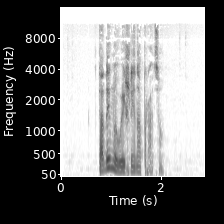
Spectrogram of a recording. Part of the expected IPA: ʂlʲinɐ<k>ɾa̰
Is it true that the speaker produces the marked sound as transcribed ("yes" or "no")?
no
